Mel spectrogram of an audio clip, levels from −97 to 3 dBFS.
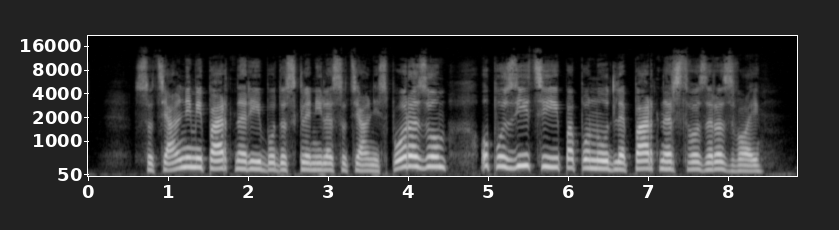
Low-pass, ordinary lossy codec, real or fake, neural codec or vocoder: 19.8 kHz; MP3, 64 kbps; real; none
